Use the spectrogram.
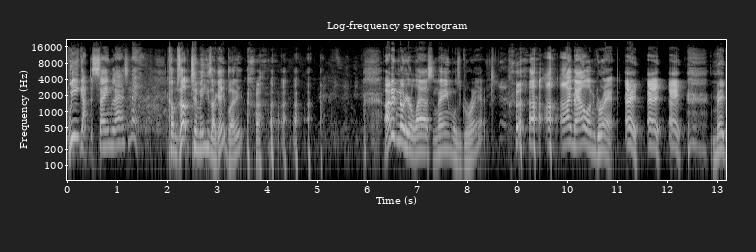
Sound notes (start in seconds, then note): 3.6 imitating laughing; 8.5 laughing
